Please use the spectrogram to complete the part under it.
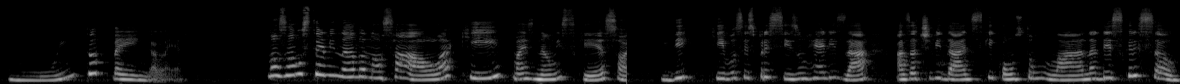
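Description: Upbeat Brazilian woman teacher, husky voice, lively melody, online lesson. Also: high voice. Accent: Brazilian Portuguese. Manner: upbeat, checks in with students often.

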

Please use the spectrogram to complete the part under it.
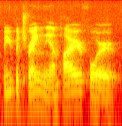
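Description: A man's voice: medium pitch, steady tone, normal speed. A man co-hosting a let's play, wry and teasing in casual gaming commentary. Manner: wry, teasing, laughs often. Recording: echoey room with background noise.

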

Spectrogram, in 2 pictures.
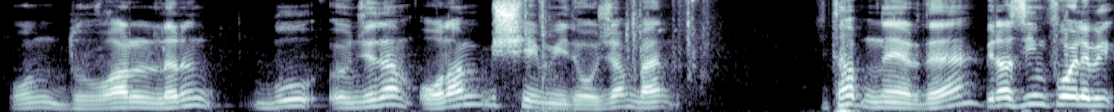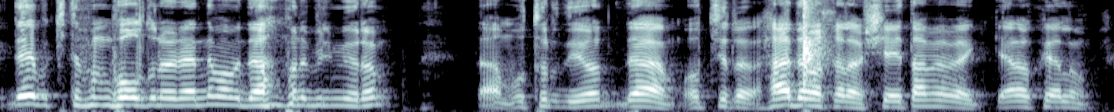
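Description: A young man narrates a horror game playthrough in loose, profane banter, reacting loudly to every scare. His voice sits a touch high for a man and swings widely in pitch, jumping from mutters to yells. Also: fast talker. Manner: excitable, swearing, banter with the game. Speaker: gaming YouTuber. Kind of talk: gaming commentary.

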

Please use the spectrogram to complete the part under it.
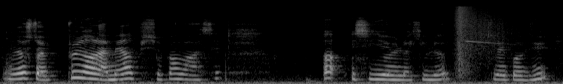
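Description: Young quebec french girl gamer, kinda high voice, casual commentary, frustrated n grumbling w swears. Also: fast, slight background noise. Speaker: gamer, video creator.

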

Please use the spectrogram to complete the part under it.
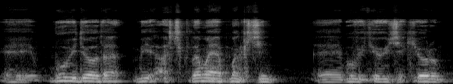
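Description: A man with a hoarse voice from a sore throat, straining with effort to get his words out as he addresses his viewers in an apologetic announcement. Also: mid-range voice, moderate pace. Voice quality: husky, strained. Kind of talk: apologetic video announcement to camera.

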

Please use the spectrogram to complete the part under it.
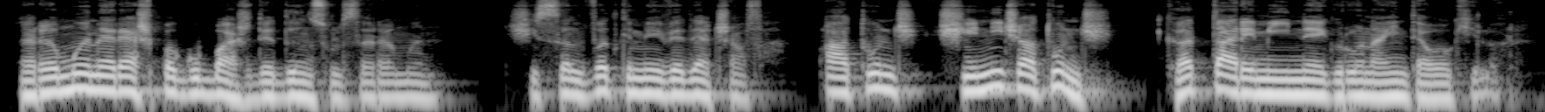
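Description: A humble young hero answers with earnest respect, as a male reader voices him. His tone is mellow and a little husky, in an audiobook fairy tale. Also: medium pitch, natural voice. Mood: weary.

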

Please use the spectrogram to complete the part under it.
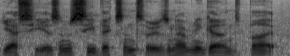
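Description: A young American gaming video creator gives casual gameplay commentary in a fairly low, creaky voice, talking fast. He's relaxed and self-deprecating, joking about himself and trailing off mid-sentence, with a faint low rumble under his voice.

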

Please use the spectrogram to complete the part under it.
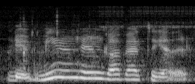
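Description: A woman's voice: fairly high pitch, sing-song, moderate pace, background noise. A woman hosting a gaming channel, giving casual let's-play commentary and reading chat lines aloud in playful voices. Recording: music playing behind the voice.

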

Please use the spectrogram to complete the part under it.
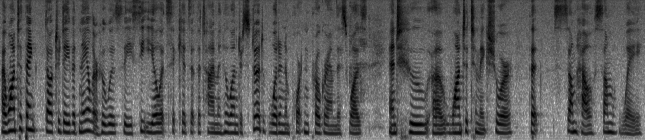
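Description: An older woman giving a formal thank-you speech in a measured, deliberate way, speaking into a handheld microphone in an auditorium. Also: lowish voice, fairly even intonation, gravelly, darkish tone, rough recording. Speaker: scientific director, event speaker. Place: auditorium at a podium.

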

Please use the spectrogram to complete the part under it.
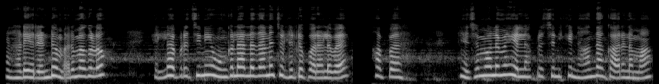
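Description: A fretful, complaining cartoon village wife, voiced by a woman. Her voice is extremely high and fast, with a southern Tamil Kanyakumari accent. She laments and grumbles as she talks. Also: a bit bright. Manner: complaining, lamenting, exclaims to herself. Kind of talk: cartoon voice acting.

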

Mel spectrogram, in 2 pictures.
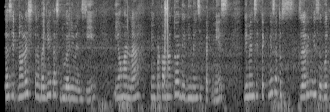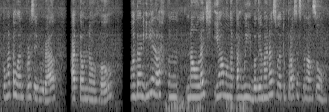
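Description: A young woman, a student, reads her slide presentation aloud at an even, careful pace, working through lists. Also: sits high, brisk, a little hiss or hum, low-quality recording. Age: young adult.

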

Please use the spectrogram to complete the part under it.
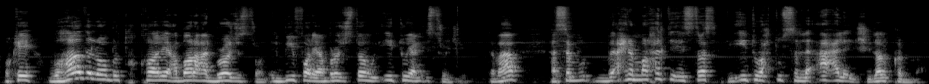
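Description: Man, young adult, slightly husky, very fast lecture, repeats terms, mixes in English jargon. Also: high voice, expressive, fairly bright tone. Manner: rapid, repeats key terms, checks in with "okay?" and "تمام؟". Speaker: veterinary student tutor. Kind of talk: recorded lecture over slides.

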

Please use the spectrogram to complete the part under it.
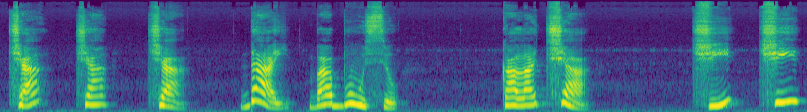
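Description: A woman kindergarten teacher chanting tongue-twister rhymes slowly and clearly in a children's speech lesson. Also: a little high. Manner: slow, sing-song, clearly articulated.

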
